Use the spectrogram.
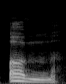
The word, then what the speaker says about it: homme: Third possibility here, we've got homme, man, okay, but then o is here, we've got this h letter, remember h is not pronounced, okay, so you've got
